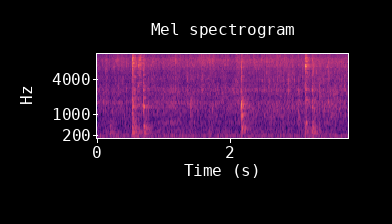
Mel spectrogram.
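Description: A spoon stirs a pan of frying gutti vankaya, stuffed small brinjal curry, with steady sizzling and three distinct scraping clinks of the utensil against the pan, close and clear with no talking.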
